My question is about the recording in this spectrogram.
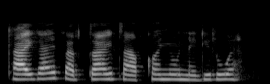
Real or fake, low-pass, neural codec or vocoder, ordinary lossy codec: fake; 7.2 kHz; codec, 16 kHz, 4 kbps, X-Codec, HuBERT features, trained on general audio; none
